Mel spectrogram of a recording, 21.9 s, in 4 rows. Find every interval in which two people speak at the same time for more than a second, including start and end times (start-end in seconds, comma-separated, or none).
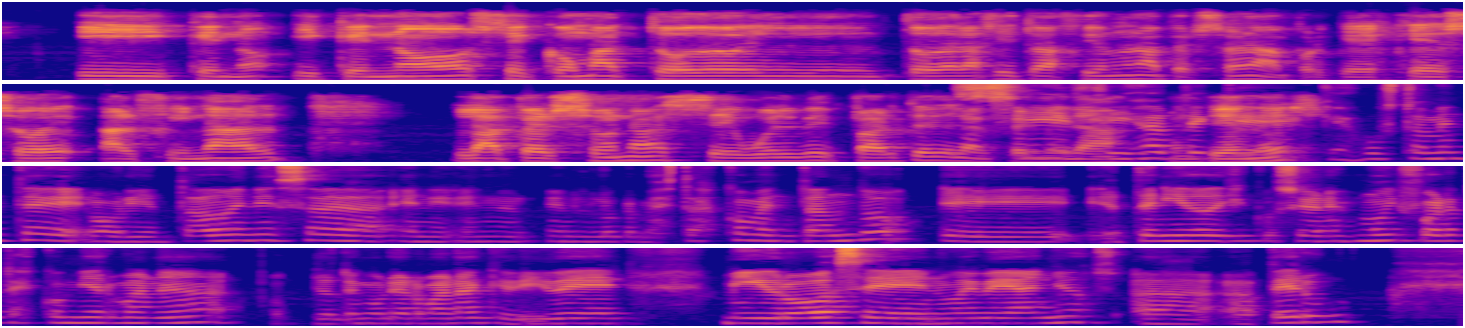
9.1-10.4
